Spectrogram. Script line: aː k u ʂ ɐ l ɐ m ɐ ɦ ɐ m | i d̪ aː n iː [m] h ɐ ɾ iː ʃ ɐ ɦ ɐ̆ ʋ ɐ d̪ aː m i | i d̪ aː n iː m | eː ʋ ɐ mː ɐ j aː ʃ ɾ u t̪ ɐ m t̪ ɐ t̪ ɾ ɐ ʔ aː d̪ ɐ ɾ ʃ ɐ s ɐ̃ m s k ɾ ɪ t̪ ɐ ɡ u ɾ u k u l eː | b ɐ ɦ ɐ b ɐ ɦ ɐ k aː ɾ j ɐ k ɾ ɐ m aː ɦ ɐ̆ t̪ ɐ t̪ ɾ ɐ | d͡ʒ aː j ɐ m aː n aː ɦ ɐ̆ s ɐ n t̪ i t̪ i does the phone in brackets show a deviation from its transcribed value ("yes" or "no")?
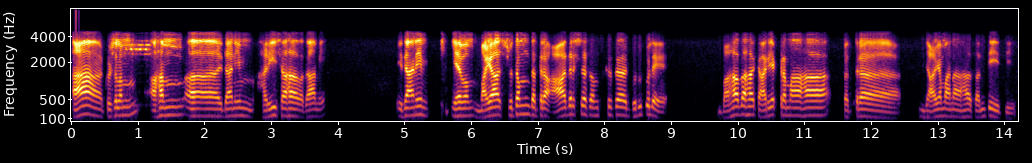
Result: no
